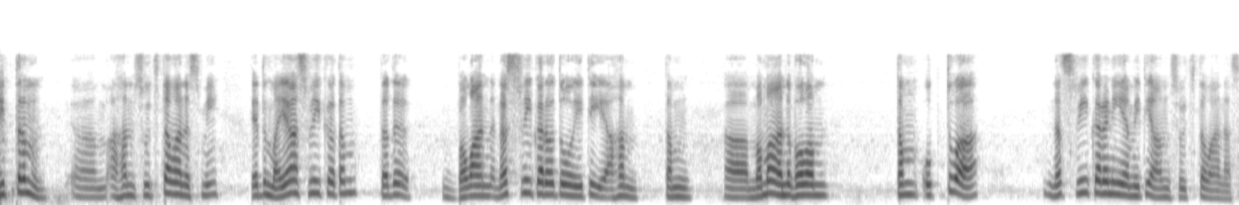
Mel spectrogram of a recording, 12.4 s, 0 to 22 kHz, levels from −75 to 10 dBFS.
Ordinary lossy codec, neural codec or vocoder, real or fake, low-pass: none; codec, 16 kHz, 1.1 kbps, Voila-Tokenizer; fake; none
